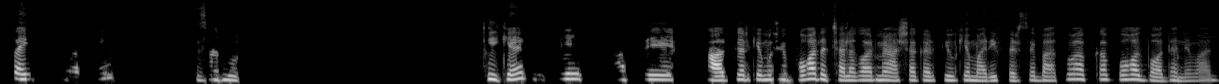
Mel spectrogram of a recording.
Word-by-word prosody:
सही 245 -2 +7 0.5
बात 245 +7 -17 0.9
है। - - -8
ज़रूर। 205 0 -1 2.5
ठीक 240 -2 +3
है। 235 +3 +6
देखिए, 250 +1 -1 0.4
आपसे 220 0 +1 0.4
बात 190 -1 +9
करके 220 0 0
मुझे 215 +1 +1
बहुत 245 +4 +5
अच्छा 205 -2 0
लगा 190 +1 0
और 195 - 0
मैं - - +2
आशा 190 +1 -2
करती 195 +2 -3
हूँ 190 - -1
कि - - -4
हमारी 180 -2 -1
फिर 175 -1 -7
से 195 +3 -8
बात 180 0 -5
हो। 240 - -2
आपका 230 -1 -1
बहुत-बहुत 210 -6 0
धन्यवाद। 175 +2 -8
210 Hz, 140 wpm, -21 LUFS, 190-230 Hz, 2.5 s, बात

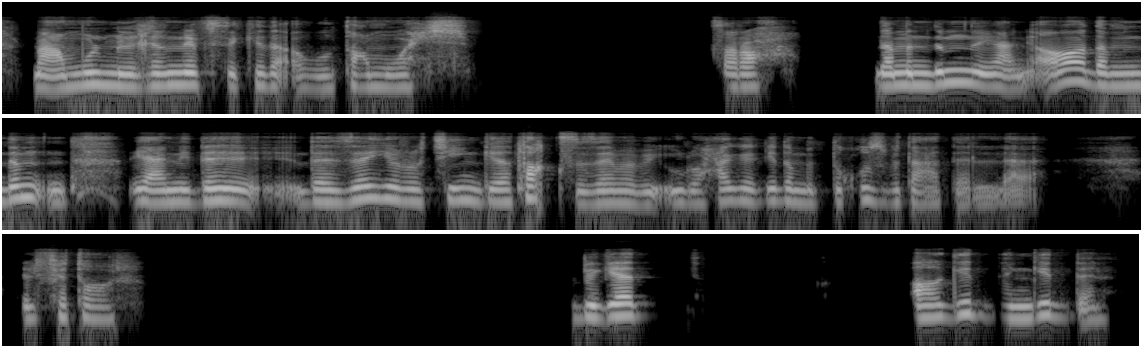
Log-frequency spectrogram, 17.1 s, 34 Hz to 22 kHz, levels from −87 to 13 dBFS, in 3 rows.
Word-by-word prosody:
معمول 175 +6 +4
من 175 -2 +2
غير 175 +2 +2
نِفْس 185 -2 +3
كده 175 0 -3
أو 150 0 -7
طعمه 165 +1 -5
وِحِش. 165 +1 +3 1.2
صراحة، 170 0 -1 0.4
ده 175 - +6
من 180 0 +3
ضمن 210 +2 +2
يعني 170 -4 0
آه 230 +1 +6
ده 185 -4 +1
من 180 +1 -2
ضمن 210 -5 0 0.3
يعني 175 -1 +3
ده 185 +2 +3 0.4
ده 175 -1 -1
زيّ 205 +4 +1
Routine 190 +1 -1
كده 175 -1 +1
طقس 210 -4 +2
زيّ 165 +1 -1
ما 165 -1 -4
بيقولوا 160 +1 -7
حاجة 180 +2 -3
كده 185 +1 -5
من 165 - -6
الطقوس 175 +3 -6
بتاعة 80 - -7
ال 80 +1 -9 0.7
الفطار. 170 -1 -4 2.3
بجد. 190 +3 +5 1.3
آه 180 +2 +3
جدًا، 180 -4 -3
جدًا. 175 -4 -4
175 Hz, 135 wpm, -25 LUFS, 165-185 Hz, 2.3 s, ده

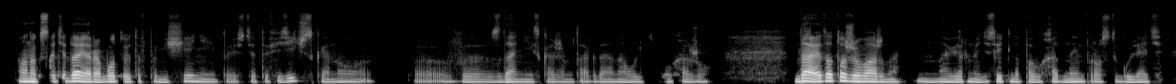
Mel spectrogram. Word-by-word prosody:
А, 135 - +2
ну, 130 -1 +6
кстати, 140 +2 -4
да, 150 +1 +8
я 130 -2 +7
работаю-то 125 0 +1
в - - -20
помещении, 120 0 -5
то - - -15
есть 120 - -12
это 120 +2 -9
физическое, 135 0 -6
но, 125 +3 -7 0.4
э, - - -13
в, 120 - -8
э, - - -8
здании, 120 -2 -3
скажем 115 -1 -10
так, 125 +2 -11
да, 115 -1 -7
на 120 +1 -6
улицу 120 -1 -8
выхожу. 120 +1 -9 0.8
Да, 145 +1 +9
это 140 +4 +8
тоже 155 -3 +6
важно, 125 -3 +3
наверное, 125 -1 -3
действительно 130 +1 -3
по 125 - -5
выходным 125 +1 -3
просто 120 -2 -8
гулять. 120 0 -5
125 Hz, 170 wpm, -19 LUFS, 120-130 Hz, 0.8 s, Да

